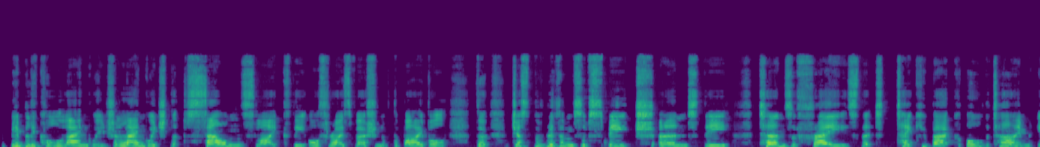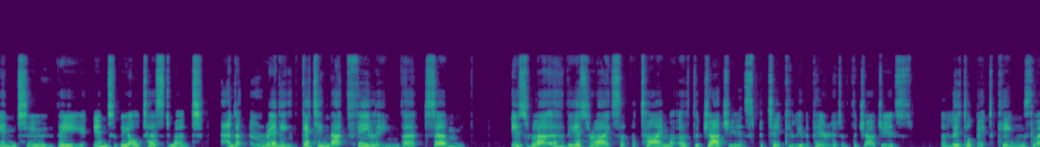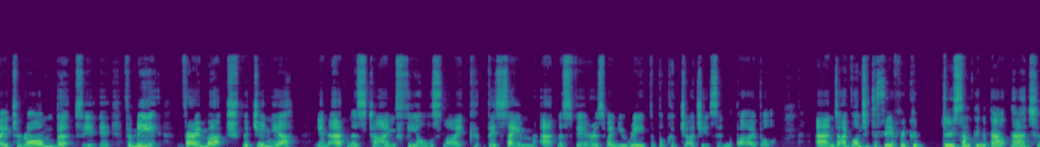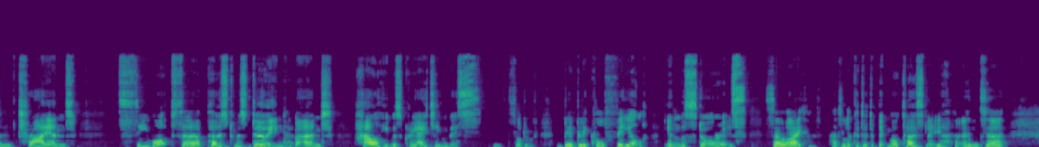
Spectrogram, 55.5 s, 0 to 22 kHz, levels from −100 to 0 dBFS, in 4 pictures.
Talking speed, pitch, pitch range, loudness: 150 wpm, 215 Hz, 190-250 Hz, -31 LUFS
